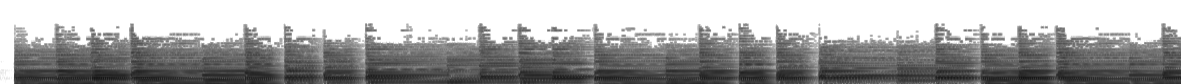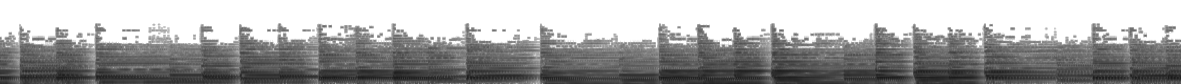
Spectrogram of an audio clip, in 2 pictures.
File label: Im Pressing On SPiano; Gabriel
